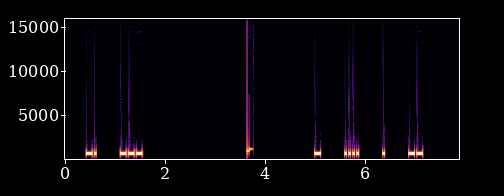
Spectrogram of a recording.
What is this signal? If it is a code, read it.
Morse code, heard as a keyed tone, about 30 wpm, spaced as for 14 wpm, 700 Hz. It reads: NO THEM
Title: 4x Character Spacing - Top 100 Words - 30wpm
